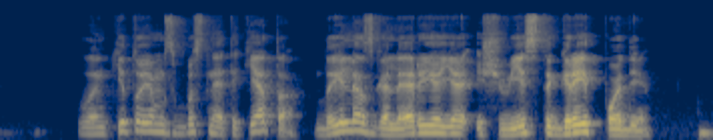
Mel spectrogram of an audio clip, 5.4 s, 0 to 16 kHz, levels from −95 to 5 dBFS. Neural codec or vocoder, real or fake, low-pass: none; real; 10.8 kHz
